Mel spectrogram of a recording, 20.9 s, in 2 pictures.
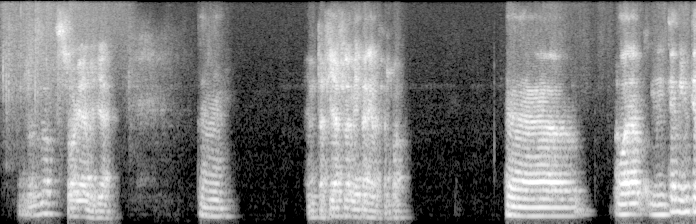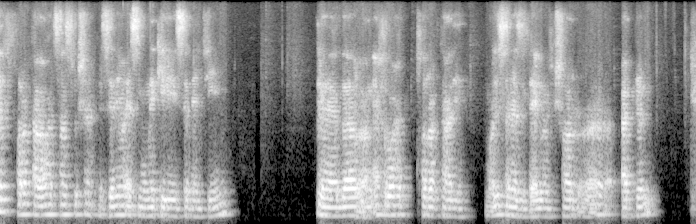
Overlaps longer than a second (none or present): none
